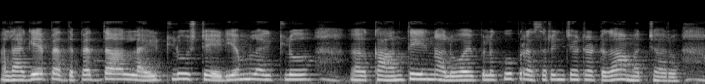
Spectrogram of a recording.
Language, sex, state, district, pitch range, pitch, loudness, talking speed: Telugu, female, Andhra Pradesh, Srikakulam, 200-230 Hz, 215 Hz, -17 LUFS, 85 wpm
